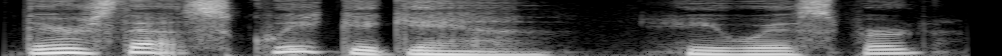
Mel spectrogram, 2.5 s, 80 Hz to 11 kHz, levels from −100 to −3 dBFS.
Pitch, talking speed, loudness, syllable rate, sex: 175 Hz, 145 wpm, -21 LUFS, 4.8 syllables/s, female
